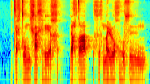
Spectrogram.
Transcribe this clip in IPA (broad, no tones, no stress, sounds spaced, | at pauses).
t i ħ t o m i x a x ɦ e χ | ɨ ħ dˤ o | x ɵ x m ɐ ɭ u χ ɦ u s ʉ m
